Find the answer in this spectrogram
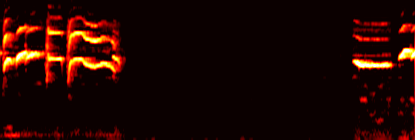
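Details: Young Oriental magpie-robin practicing ngriwik sparrow imitation: a quick run of bright warbled whistles, then about two seconds of silence, then two more clear whistled notes, one level and one slightly rising.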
